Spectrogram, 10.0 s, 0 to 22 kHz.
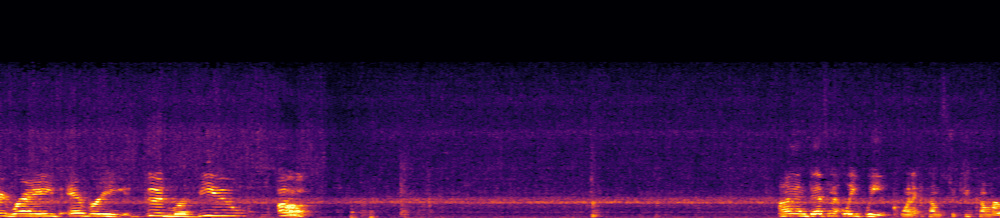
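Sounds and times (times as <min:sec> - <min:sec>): tap running into steel sink: 0:03.5 - 0:04.4, 0:05.9 - 0:06.7.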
